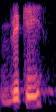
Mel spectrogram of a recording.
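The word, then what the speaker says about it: Vicki: Vicky Brown. – And Vicky is spelled V-I-C-K-Y? – I. Yes, ma'am. – So it's V-I-C-K-I.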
